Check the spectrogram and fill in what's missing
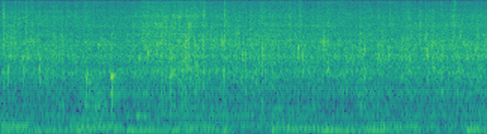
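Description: Pepper frying in a pan, a continuous close sizzle with a low hum in the background and no talking.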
